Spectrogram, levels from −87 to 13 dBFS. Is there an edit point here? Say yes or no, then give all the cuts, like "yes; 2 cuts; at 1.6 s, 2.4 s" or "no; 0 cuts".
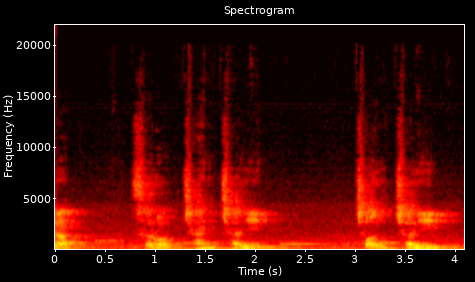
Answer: no; 0 cuts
